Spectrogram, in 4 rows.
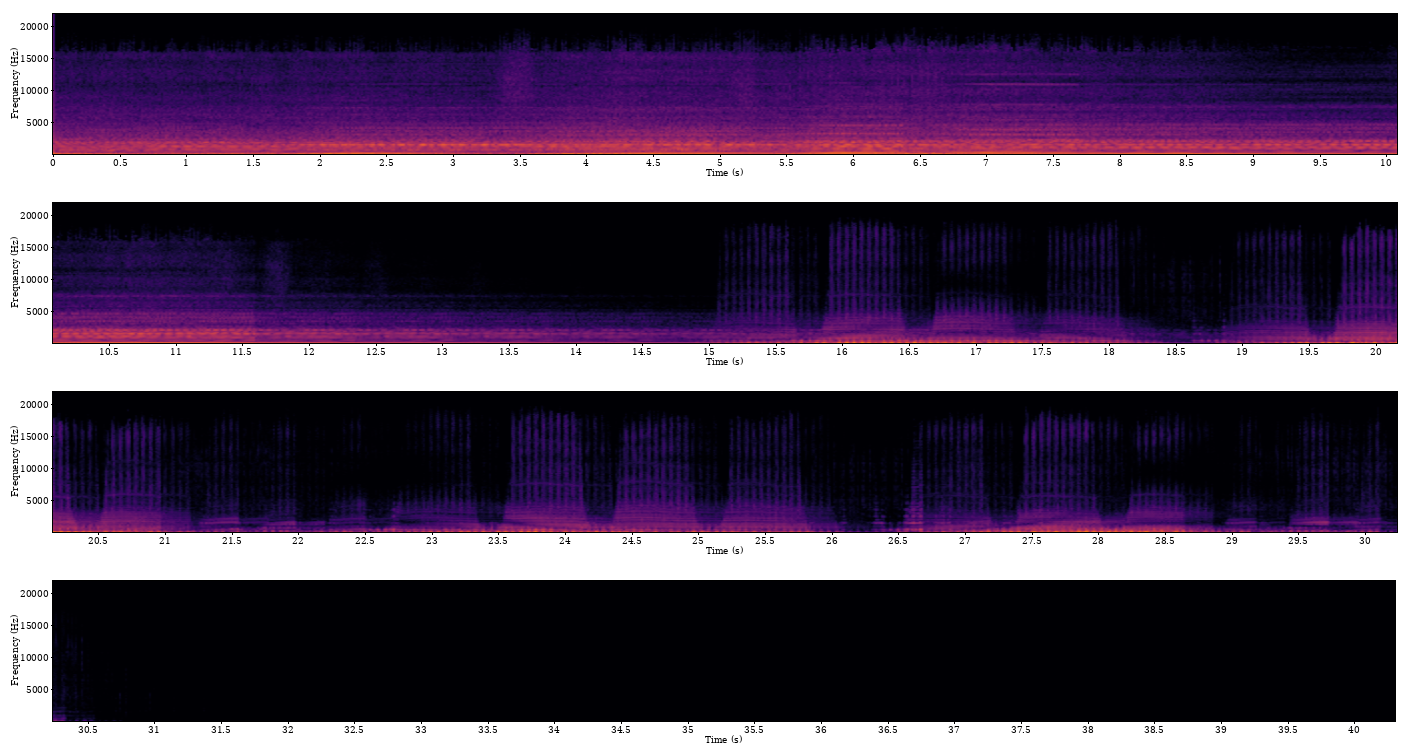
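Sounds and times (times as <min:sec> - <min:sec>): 
steampunk Victorian steam synth Kontakt instrument: 0:00.0 - 0:30.3.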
